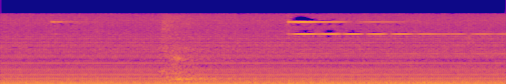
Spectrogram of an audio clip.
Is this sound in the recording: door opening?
no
